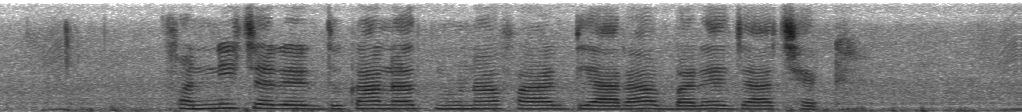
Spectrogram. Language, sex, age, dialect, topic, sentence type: Magahi, female, 18-24, Northeastern/Surjapuri, banking, statement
